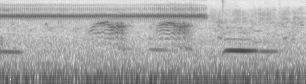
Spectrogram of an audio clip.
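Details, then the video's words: Savi's warbler in reedbed habitat delivering a high, even, cricket-like reeling buzz for about two seconds before stopping abruptly, while croaking calls sound nearby. "Savi's warbler (Locustella luscinioides) sings in the reedbed"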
